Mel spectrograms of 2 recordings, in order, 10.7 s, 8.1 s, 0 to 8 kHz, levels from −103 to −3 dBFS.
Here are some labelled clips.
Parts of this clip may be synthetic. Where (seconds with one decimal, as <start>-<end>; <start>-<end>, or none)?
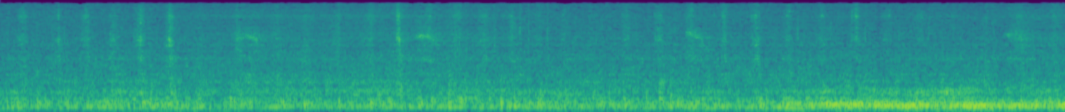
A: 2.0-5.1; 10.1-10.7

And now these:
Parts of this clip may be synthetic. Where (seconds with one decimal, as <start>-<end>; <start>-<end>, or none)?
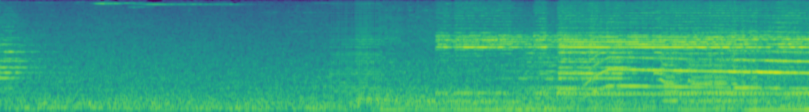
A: 3.3-3.8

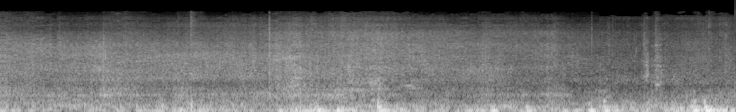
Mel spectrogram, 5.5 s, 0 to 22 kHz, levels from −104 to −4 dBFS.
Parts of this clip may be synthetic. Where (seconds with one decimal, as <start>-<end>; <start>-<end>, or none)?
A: 0.0-2.2; 3.1-4.5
